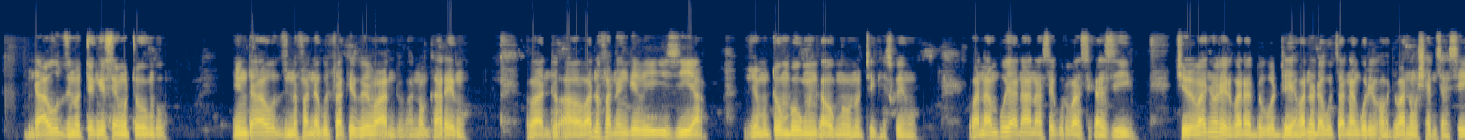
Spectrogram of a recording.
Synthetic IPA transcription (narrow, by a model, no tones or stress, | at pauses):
ndaud͡zino̞te̞ŋɡe̞semuto̞ːmbo̞ | indaud͡zino̞fanakut͡ʂakirwe̞ʋa̰ntʰuʋano̞ɡʱaɾeːmwa | ʋantʰuʔa̰ʋaʋano̞fanaŋɡe̞ʋe̞izija | ʐe̞muto̞mbo̞umwe̞ŋɡaumwe̞uno̞te̞ŋɡe̞swe̞ːŋo | ʋanambujanaːnase̞kuɾuʋasikazii | t͡ʃiɾoʋaɲo̞ɾe̞rwanadʱo̞ko̞dʱejaʋano̞ɗakut͡sanaŋɡuɾirwakutiʋano̞ʃandisase̞ːi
